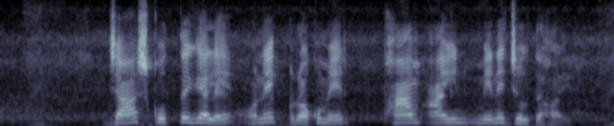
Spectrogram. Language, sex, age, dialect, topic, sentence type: Bengali, female, 25-30, Northern/Varendri, agriculture, statement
